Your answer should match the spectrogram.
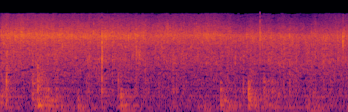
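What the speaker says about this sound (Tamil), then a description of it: "கருவேப்பிலை, பூண்டும் கூட இதில் போட்டுக்கிடலாம். இதெல்லாம் நல்லா வதக்கிக்கோங்க." Onion, curry leaves and garlic sizzle and fry steadily in a pan while being stirred for a raw banana poriyal, a close, even crackle with faint stirring scrapes and no talk.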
